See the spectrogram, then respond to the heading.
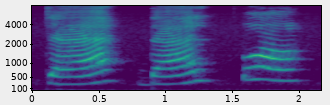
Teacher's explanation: The exit for these three letters is tip of the tongue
